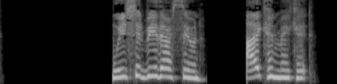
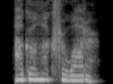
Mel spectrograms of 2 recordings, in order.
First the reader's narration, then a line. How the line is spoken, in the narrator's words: I whisper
